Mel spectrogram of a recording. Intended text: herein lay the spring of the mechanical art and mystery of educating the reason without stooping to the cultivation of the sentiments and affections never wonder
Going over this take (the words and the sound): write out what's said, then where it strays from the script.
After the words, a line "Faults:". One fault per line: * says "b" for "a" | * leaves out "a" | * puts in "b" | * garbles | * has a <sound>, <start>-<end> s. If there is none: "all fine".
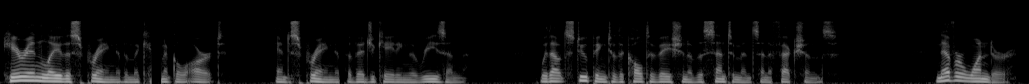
herein lay the spring the mechanical art and spring of educating the reason without stooping to the cultivation of the sentiments and affections never wonder
Faults:
* leaves out "of"
* has a dropout, 1.5-1.6 s
* says "spring" for "mystery"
